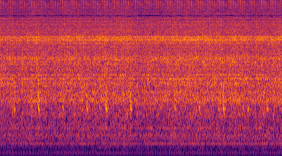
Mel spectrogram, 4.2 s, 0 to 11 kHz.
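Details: BMW 330i, even after a primary chain tensioner replacement: uneven galloping clank over a steady idle, a few soft knocks a second, present only at idle and gone when accelerating; the car still drives well; cause unclear.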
